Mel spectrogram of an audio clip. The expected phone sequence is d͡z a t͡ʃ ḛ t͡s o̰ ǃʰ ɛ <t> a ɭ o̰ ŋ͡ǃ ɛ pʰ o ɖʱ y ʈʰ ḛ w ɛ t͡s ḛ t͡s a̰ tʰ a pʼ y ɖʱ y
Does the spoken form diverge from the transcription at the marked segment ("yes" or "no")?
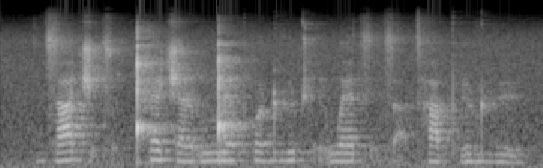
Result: yes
